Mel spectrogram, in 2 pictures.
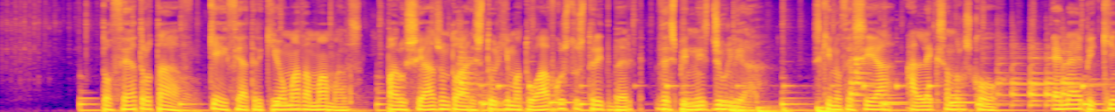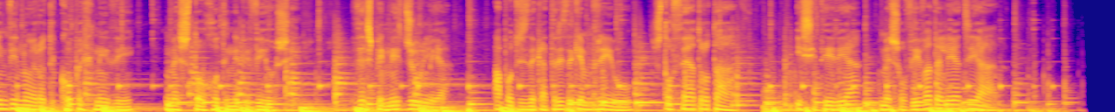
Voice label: radio spot; Δεσποινίς Τζούλια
